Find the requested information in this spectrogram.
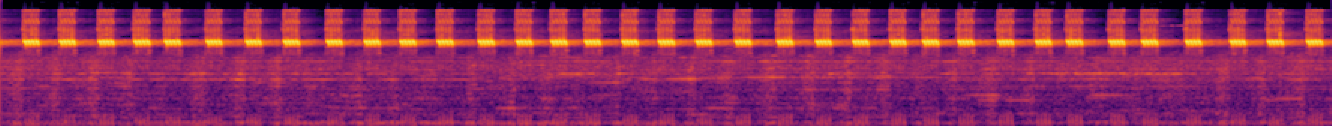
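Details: Cricket (jangkrik) chirping, kept as a master tutor for songbirds; loud, high, clean pulses repeated about four times a second in a steady even rhythm, with faint low background hum beneath.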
